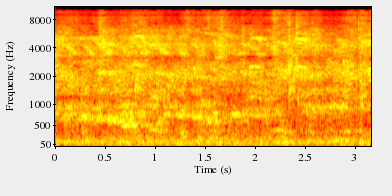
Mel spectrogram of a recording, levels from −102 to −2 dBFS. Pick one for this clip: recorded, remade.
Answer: remade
